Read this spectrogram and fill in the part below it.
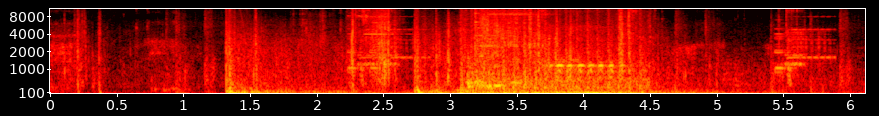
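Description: Gunfire from a shooting video game, a dense mechanical rattle of rapid shots and clanking weapon handling that swells and holds for a few seconds, loud and close, with brief shouts nearby.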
